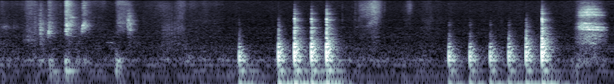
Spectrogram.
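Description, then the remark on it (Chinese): Hard wooden knocks from a chair come in two quick bursts of several hits each, fairly loud, after a few seconds of softer clattering as the chair is shifted. No voices. “啊，这个椅子。”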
